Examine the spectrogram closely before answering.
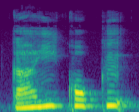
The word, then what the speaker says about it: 外国: これは外国、外国、外、国。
